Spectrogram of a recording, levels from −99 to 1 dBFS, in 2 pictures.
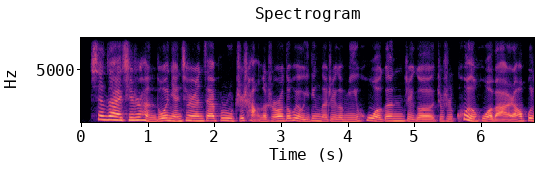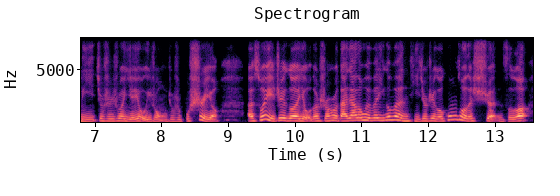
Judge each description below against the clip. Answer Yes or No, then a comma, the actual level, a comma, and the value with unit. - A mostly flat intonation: No, average, 3.6 semitones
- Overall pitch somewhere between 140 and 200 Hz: No, high, 210 Hz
